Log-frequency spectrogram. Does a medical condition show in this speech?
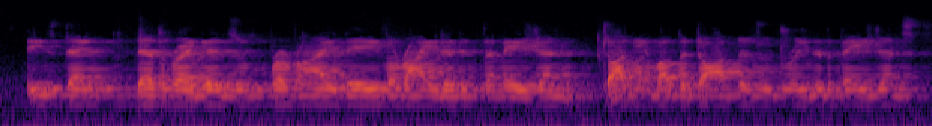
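Yes: laryngectomy; voice tires easily.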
